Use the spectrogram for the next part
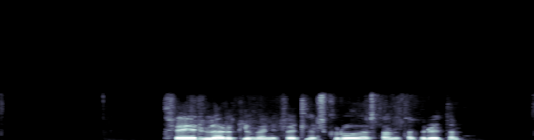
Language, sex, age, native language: Icelandic, male, 50-59, Icelandic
